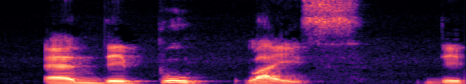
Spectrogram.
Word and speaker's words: poux: And des poux, lice. Des poux. Again, we don't say the X.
